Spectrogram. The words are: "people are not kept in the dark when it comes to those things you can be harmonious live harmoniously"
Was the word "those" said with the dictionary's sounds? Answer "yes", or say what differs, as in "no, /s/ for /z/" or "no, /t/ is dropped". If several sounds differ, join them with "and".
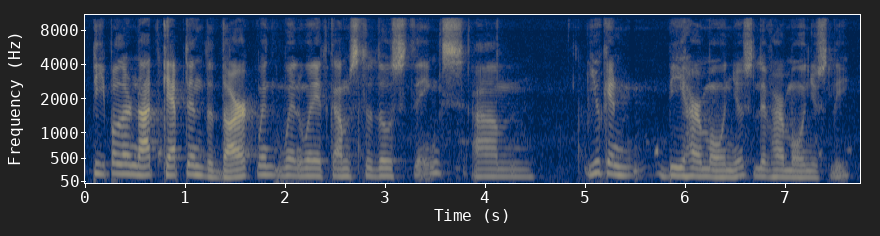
no, /s/ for /z/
